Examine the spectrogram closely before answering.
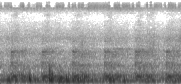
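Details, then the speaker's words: Pellet smoker grill (Smoke-N-Seer) burn pot, temperature climbing fast with stock controller: low pulsing thump about four times a second in a steady pattern; weird mechanical noise of unknown origin, probably not the auger. "listen to this weird noise i have no idea what it's doing"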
